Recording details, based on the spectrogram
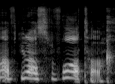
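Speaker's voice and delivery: put-on German accent. Showing another speaker his German accent: put-on German accent. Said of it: "That's my German".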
